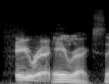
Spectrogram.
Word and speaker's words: Ahrex: How do you say it? Anrex hook? A-Rex. Thank you. – A-H-R-E-X.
